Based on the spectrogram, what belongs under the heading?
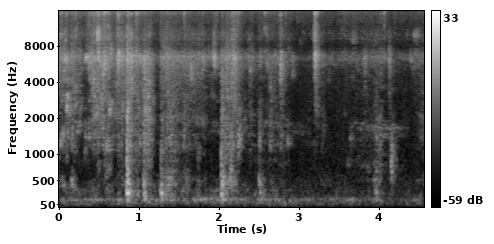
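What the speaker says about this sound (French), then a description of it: "Donc, on met notre carton dans notre eau." Cardboard soaking in a basin of water for a worm composter, with faint wet splashes and drips and a few soft sloshing thuds over a quiet background.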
